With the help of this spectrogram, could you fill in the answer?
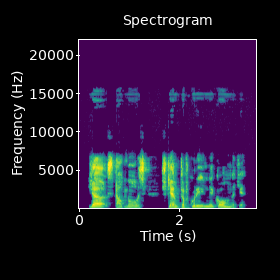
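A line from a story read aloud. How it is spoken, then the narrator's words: Hurried whisper. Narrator (Russian): торопливо зашептала Женька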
